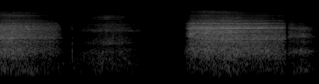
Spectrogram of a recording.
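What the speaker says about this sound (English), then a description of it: "Breathe it out." Slow, audible breaths during a Pilates bar core exercise: a long exhale, a short pause, a softer breath, a quiet gap, then another strong, drawn-out breath close to the microphone.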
